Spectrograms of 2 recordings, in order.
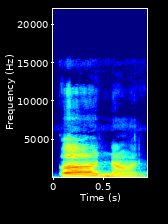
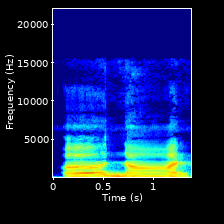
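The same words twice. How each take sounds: First: Said in the usual way. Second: अनार stretched out slowly, each sound held; slow drawn-out demo. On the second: Shown as a demonstration. Teacher showing children where अनार sounds from, slow and drawn out. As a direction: draw out अनार syllable by syllable. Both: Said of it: "अ वर्ण का उच्चारण कर रहे हैं".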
